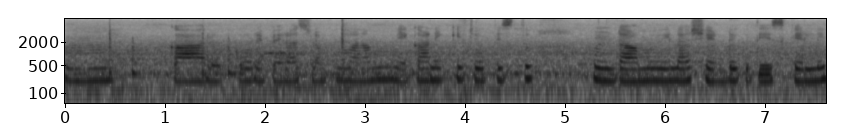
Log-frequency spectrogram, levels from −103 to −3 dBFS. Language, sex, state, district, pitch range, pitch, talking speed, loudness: Telugu, female, Andhra Pradesh, Visakhapatnam, 205-215 Hz, 210 Hz, 120 wpm, -19 LUFS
